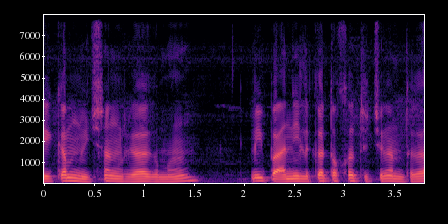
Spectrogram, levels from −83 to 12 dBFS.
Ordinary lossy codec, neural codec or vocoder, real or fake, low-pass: none; none; real; none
